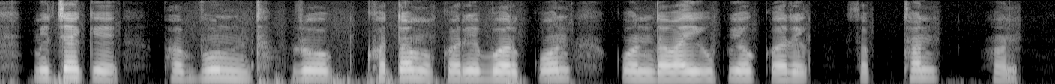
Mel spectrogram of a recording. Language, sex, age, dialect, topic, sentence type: Chhattisgarhi, female, 25-30, Northern/Bhandar, agriculture, question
